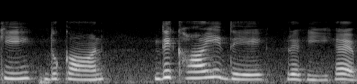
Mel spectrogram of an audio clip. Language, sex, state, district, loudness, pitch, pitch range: Hindi, female, Punjab, Kapurthala, -17 LUFS, 245 Hz, 225-285 Hz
